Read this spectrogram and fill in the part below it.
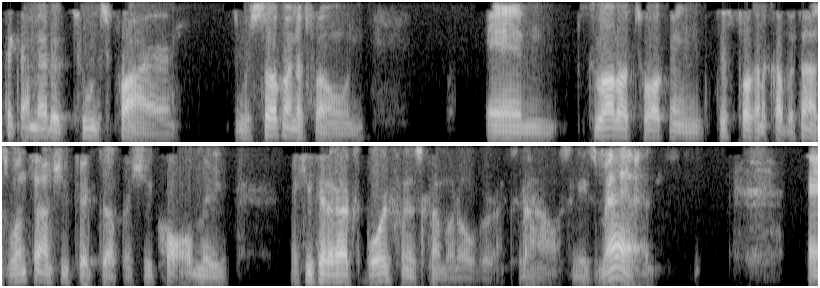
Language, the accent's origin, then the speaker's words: English; Connecticut, United States; I was in Connecticut. I grew up in Connecticut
